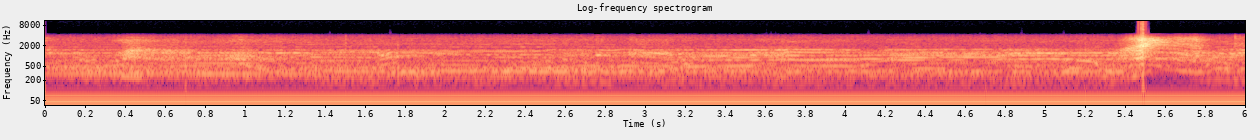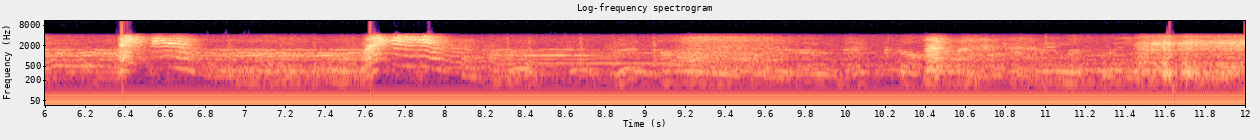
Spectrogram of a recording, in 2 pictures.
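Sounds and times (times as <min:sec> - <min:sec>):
cat yowling and growling: 0:05.1 - 0:06.9, 0:07.5 - 0:08.2.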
